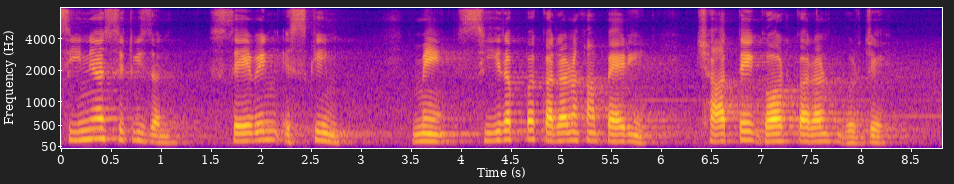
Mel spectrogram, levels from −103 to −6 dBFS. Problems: none marked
